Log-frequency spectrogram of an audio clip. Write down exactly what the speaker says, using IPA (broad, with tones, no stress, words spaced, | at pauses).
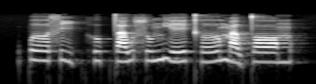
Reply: pɤː˧siː˧˩k̚ hu˧p̚t̪a˧˥w su˧˥ŋjeː˧˥kʰɤː˧˥ ma˧˩wt̪ɔː˧m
